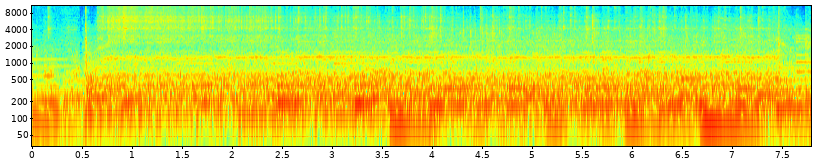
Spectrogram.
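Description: A stand mixer with a paddle mixes chocolate chips and vanilla into pumpkin cookie dough, making a loud, steady mechanical whir close by, with knocking and labouring as it runs and no talk.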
